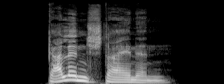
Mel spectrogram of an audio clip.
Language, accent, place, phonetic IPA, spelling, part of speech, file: German, Germany, Berlin, [ˈɡalənˌʃtaɪ̯nən], Gallensteinen, noun, De-Gallensteinen.ogg
- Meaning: dative plural of Gallenstein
